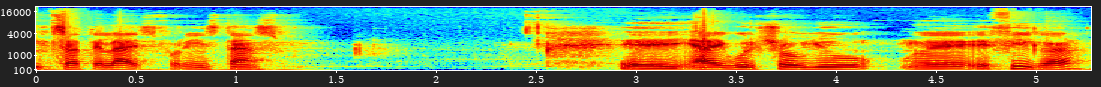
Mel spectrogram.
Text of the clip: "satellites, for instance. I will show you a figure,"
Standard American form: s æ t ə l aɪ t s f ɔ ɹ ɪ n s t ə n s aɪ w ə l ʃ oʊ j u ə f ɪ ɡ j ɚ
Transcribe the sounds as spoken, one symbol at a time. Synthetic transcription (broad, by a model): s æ t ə l aɪ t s f ɔ ɹ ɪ n s t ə n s aɪ w ə l ʃ oʊ j u ə f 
